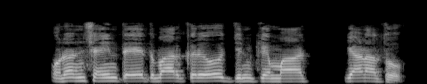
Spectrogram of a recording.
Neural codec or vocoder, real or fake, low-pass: none; real; 7.2 kHz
